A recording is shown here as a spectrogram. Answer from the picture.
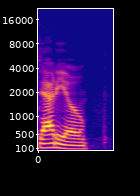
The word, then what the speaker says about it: Daddio: For some reason, I want to, like, emphasize the O, like Daddio, but it's Daddio.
